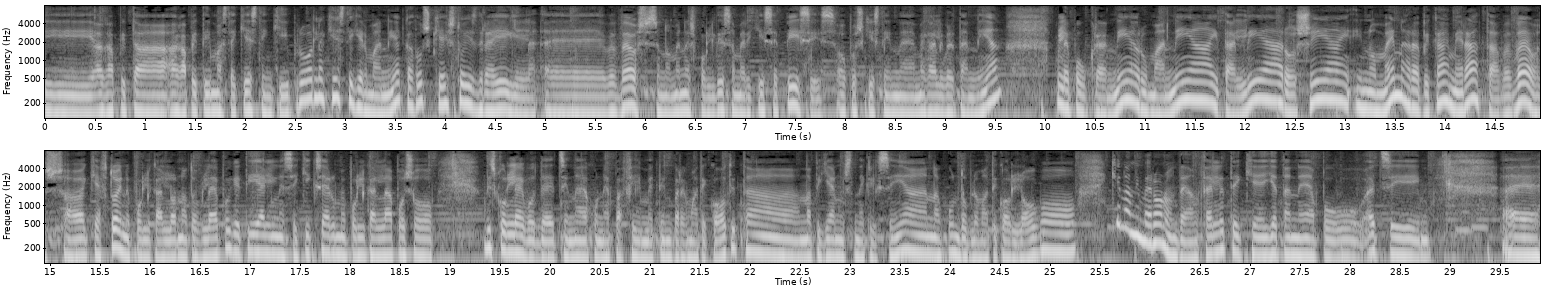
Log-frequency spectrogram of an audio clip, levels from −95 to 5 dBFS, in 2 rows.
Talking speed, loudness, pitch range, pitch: 160 wpm, -17 LUFS, 135-165 Hz, 145 Hz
